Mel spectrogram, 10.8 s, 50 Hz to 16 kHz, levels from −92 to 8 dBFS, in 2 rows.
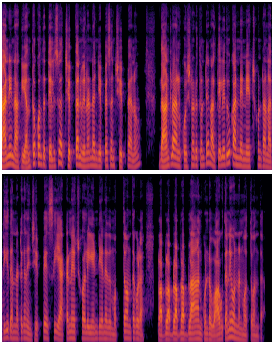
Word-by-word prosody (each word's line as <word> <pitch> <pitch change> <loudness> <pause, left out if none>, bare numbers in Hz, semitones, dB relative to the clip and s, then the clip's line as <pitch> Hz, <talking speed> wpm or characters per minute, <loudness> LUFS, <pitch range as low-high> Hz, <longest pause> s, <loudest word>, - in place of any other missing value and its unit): కానీ 190 - +9
నాకు 125 +1 +1
ఎంతో 135 - -2
కొంత 190 -4 +1
తెలుసు, 145 +5 +1
అది - - -12
చెప్తాను 180 -3 +3
వినండి 150 +3 0
అని 145 -2 -4
చెప్పేసి 150 +3 -3
చెప్పాను. 140 0 -2 0.5
దాంట్లో 160 +8 +7
ఆల్లు 155 -3 +1
క్వశ్చన్ 145 +3 0
అడుగుతుంటే, 160 +5 -5
నాకు - - -1
తెలీదు. 170 +6 0
కానీ 175 -2 +4
నేను 150 - -1
నేర్చుకుంటాను, 145 -2 -1
అది, 145 - -6
ఇది 145 - -3
అన్నట్టుగా 140 +1 -7
నేను 115 -2 -9
చెప్పేసి, 145 +5 -4 0.2
ఎక్కడ 135 - -1
నేర్చుకోలి, 135 -1 -2
ఏంటి 130 0 -5
అనేది 125 -2 -5
మొత్తం 145 +7 -4
అంతా 140 0 -7
కూడా, - - -2 0.3
బ్లా, - - +3 0.4
బ్లా, - - +2
బ్లా 125 - +6
అనుకుంటా 125 -1 -5
వాగుతూనే 165 +6 0
ఉన్నాను 120 -5 -7
మొత్తం 105 - -8
అంతా. 95 - -16
140 Hz, 220 wpm, -25 LUFS, 130-160 Hz, 0.5 s, కానీ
